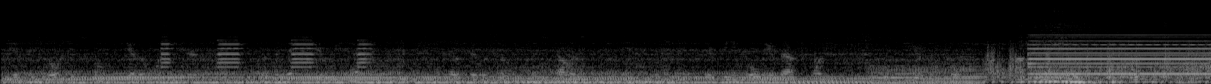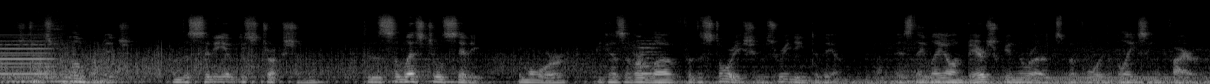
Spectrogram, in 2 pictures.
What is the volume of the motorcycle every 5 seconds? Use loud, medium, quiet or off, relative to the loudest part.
loud, loud, loud, quiet, medium.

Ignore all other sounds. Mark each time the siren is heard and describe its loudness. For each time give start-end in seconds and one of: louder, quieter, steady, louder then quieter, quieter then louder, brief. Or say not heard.
not heard.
